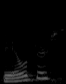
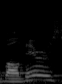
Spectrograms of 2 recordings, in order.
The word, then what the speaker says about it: Balderas: it looks like Builders, I'm probably not pronouncing it. Balderas, okay, sorry. Ooh, I skipped over Richard. Good evening, County Commissioners. My name is Balderas.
